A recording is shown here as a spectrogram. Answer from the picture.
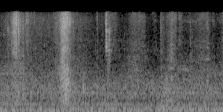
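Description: Two short rasping scrapes about half a second apart as a yellow plastic block on a playground tic-tac-toe panel is turned by hand.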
